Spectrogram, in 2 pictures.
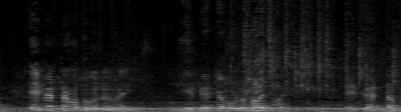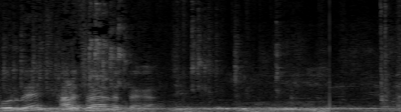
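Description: Racing pigeons cooing in a loft: a steady low cooing from several birds, with men's voices talking over it at times.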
